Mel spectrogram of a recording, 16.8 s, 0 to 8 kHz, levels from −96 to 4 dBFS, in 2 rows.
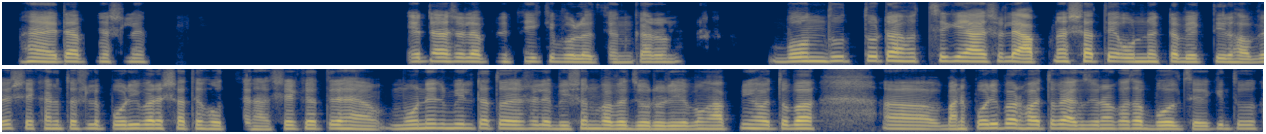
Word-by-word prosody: হ্যাঁ 185 Hz, -2 st, +2 dB
এটা 180 Hz, -, -1 dB
আপনি 165 Hz, -, -25 dB
আসলে 170 Hz, 0 st, -9 dB, 1.8 s
এটা 180 Hz, +1 st, -2 dB
আসলে 180 Hz, 0 st, 0 dB
আপনি 170 Hz, +1 st, -16 dB
ঠিকই 180 Hz, -1 st, -6 dB
বলেছেন। 155 Hz, -1 st, -2 dB
কারণ 160 Hz, 0 st, -2 dB, 0.8 s
বন্ধুত্বটা 200 Hz, +2 st, +1 dB
হচ্ছে 195 Hz, +1 st, -5 dB
গিয়ে 195 Hz, -2 st, +5 dB
আসলে 190 Hz, +1 st, 0 dB
আপনার 190 Hz, +2 st, -3 dB
সাথে 190 Hz, +1 st, +2 dB
অন্য 175 Hz, 0 st, 0 dB
একটা 175 Hz, 0 st, 0 dB
ব্যক্তির 160 Hz, +1 st, -1 dB
হবে 145 Hz, +4 st, -1 dB
সেখানে 180 Hz, 0 st, -2 dB
তো -, -, -1 dB
আসলে 180 Hz, 0 st, -4 dB
পরিবারের 180 Hz, +1 st, +3 dB
সাথে 175 Hz, 0 st, 0 dB
হচ্ছে 155 Hz, 0 st, -4 dB
না। 145 Hz, -, -3 dB
সেক্ষেত্রে 175 Hz, +1 st, 0 dB
হ্যাঁ 155 Hz, -2 st, 0 dB, 0.2 s
মনের 195 Hz, +2 st, +1 dB
মিলটা 190 Hz, 0 st, -1 dB
তো -, -, -1 dB
আসলে 175 Hz, -1 st, -1 dB
ভীষণভাবে 170 Hz, 0 st, +1 dB
জরুরি 155 Hz, -1 st, +1 dB
এবং 165 Hz, +2 st, -3 dB
আপনি 160 Hz, +5 st, -7 dB
হয়তোবা 180 Hz, +1 st, +4 dB, 0.5 s
আ -, -, +1 dB, 0.4 s
মানে 160 Hz, +1 st, +1 dB
পরিবার 200 Hz, +1 st, +4 dB
হয়তোবা 185 Hz, 0 st, +3 dB
একজনের 170 Hz, +1 st, -2 dB
কথা 180 Hz, 0 st, +3 dB
বলছে 160 Hz, -1 st, +1 dB
কিন্তু 175 Hz, 0 st, -6 dB
175 Hz, 165 wpm, -22 LUFS, 165-185 Hz, 1.8 s, গিয়ে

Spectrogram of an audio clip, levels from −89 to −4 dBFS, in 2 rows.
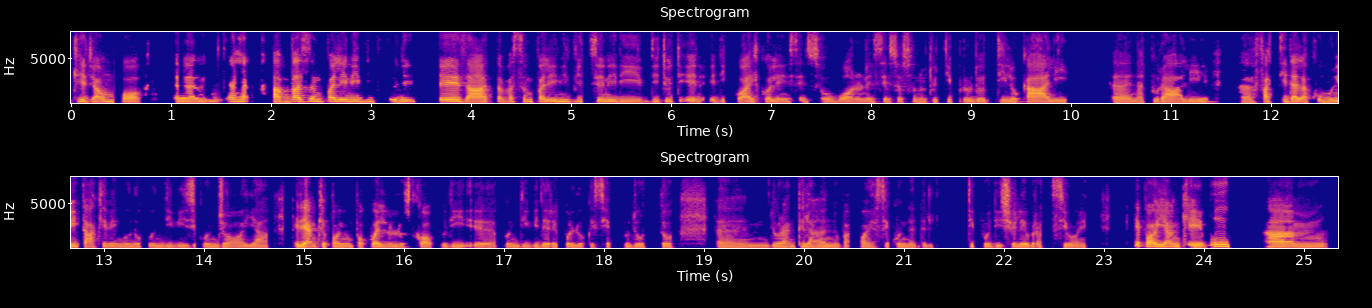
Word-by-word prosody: che 205 Hz, -1 st, +3 dB
già 190 Hz, 0 st, +2 dB
un 195 Hz, +1 st, +1 dB
po', 190 Hz, 0 st, +2 dB, 0.3 s
ehm 195 Hz, -1 st, +2 dB
eh, 220 Hz, -1 st, +2 dB, 0.2 s
abbassa 220 Hz, +5 st, +6 dB
un 230 Hz, -, +2 dB
po' 225 Hz, -, +3 dB
le 215 Hz, 0 st, +7 dB
inibizioni 205 Hz, 0 st, +1 dB, 0.2 s
Esatto, 190 Hz, -3 st, +6 dB
abbassa 200 Hz, +2 st, -5 dB
un 205 Hz, -, -2 dB
po' 200 Hz, -, -1 dB
le 200 Hz, -, +2 dB
inibizioni 200 Hz, 0 st, 0 dB
di 185 Hz, -1 st, -4 dB
di 195 Hz, -1 st, -6 dB
tutti. 200 Hz, 0 st, -5 dB
E 190 Hz, -1 st, -1 dB
e 185 Hz, -, -6 dB
dico 185 Hz, 0 st, -5 dB
alcol 185 Hz, +2 st, 0 dB
in 175 Hz, 0 st, -5 dB
senso 180 Hz, 0 st, -7 dB
buono, 180 Hz, 0 st, -2 dB
nel 175 Hz, 0 st, -5 dB
senso 170 Hz, 0 st, -7 dB
sono 180 Hz, -1 st, -8 dB
tutti 195 Hz, +2 st, -7 dB
prodotti 190 Hz, -1 st, -5 dB
locali, 185 Hz, +1 st, +3 dB, 0.5 s
uhm, 175 Hz, -1 st, -2 dB
naturali, 175 Hz, 0 st, -1 dB, 0.3 s
uhm, 175 Hz, 0 st, -2 dB
fatti 195 Hz, +2 st, -2 dB
dalla 185 Hz, -1 st, +4 dB
comunità, 190 Hz, +1 st, 0 dB
che 185 Hz, -, -6 dB
vengono 175 Hz, 0 st, -4 dB
condivisi 175 Hz, -1 st, -5 dB
con 175 Hz, -1 st, -5 dB
gioia. 165 Hz, -1 st, -3 dB, 0.2 s
Ed 190 Hz, -, +4 dB
è -, -, +12 dB
anche 185 Hz, 0 st, +3 dB
poi 185 Hz, -1 st, -1 dB
un 175 Hz, -, -2 dB
po' 175 Hz, +1 st, -4 dB
quello 185 Hz, 0 st, +2 dB
lo 180 Hz, -1 st, -4 dB
scopo 175 Hz, 0 st, -3 dB
di, 180 Hz, 0 st, -5 dB
ehm, 170 Hz, -1 st, -2 dB
condividere 170 Hz, 0 st, -3 dB
quello 170 Hz, 0 st, -2 dB
che 160 Hz, -, -14 dB
si 155 Hz, -, -9 dB
è -, -, -10 dB
prodotto, 175 Hz, 0 st, -4 dB, 0.4 s
ehm, 165 Hz, -1 st, -5 dB
durante 185 Hz, +1 st, -1 dB
l'anno, 170 Hz, 0 st, -1 dB
bah, -, -, -5 dB
poi 170 Hz, -1 st, -3 dB
a -, -, -13 dB
seconda 170 Hz, +2 st, -6 dB
del 170 Hz, -, -12 dB, 0.3 s
tipo 170 Hz, -, -5 dB
di 170 Hz, 0 st, -5 dB
celebrazione. 170 Hz, 0 st, -2 dB, 0.5 s
E -, -, +2 dB
poi 205 Hz, 0 st, +7 dB
anche, 195 Hz, -3 st, +3 dB
musica. 190 Hz, -4 st, +4 dB
185 Hz, 180 wpm, -23 LUFS, 175-195 Hz, 0.5 s, è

